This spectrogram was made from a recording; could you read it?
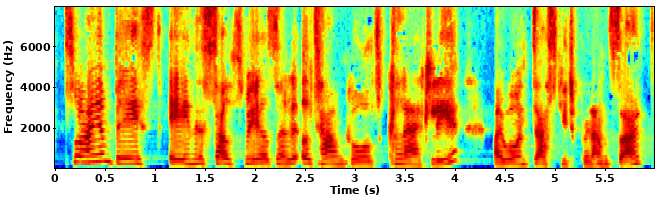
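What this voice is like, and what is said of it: Beautiful regional accent. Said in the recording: “her beautiful accent”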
